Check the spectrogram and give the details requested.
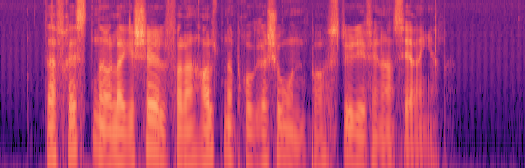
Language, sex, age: Norwegian, male, 28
